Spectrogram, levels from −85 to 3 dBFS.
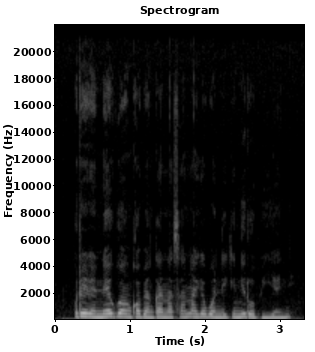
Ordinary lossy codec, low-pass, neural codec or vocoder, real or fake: none; none; none; real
